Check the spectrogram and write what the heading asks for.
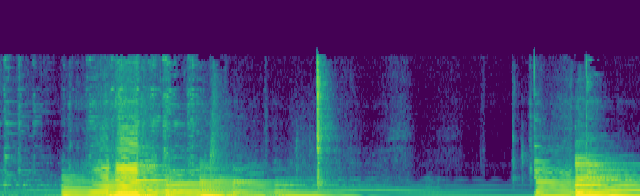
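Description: Live improvised chamber-jazz music from piano, saxophone and cello: a phrase of held, shifting notes starts about half a second in, thins to a single low held tone in the middle, and the ensemble comes back in loudly near the end.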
